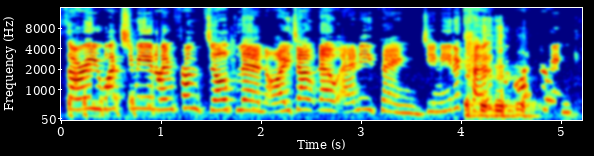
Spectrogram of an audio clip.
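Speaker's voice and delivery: baffled Dubliner. Retold or imitated. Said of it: "I was like".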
